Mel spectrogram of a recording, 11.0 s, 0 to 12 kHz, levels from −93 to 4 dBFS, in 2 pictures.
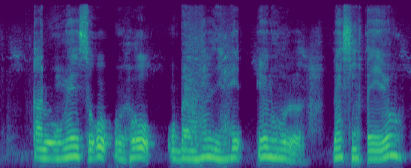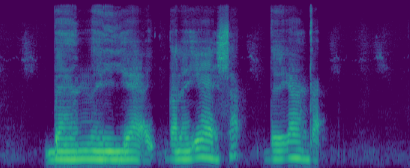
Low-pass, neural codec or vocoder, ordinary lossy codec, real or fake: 10.8 kHz; codec, 44.1 kHz, 1.7 kbps, Pupu-Codec; none; fake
